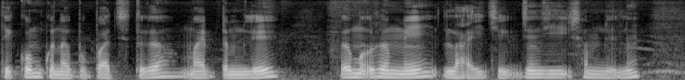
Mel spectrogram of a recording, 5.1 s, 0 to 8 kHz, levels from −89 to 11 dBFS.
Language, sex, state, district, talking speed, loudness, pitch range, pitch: Wancho, male, Arunachal Pradesh, Longding, 140 wpm, -16 LUFS, 110-130 Hz, 120 Hz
